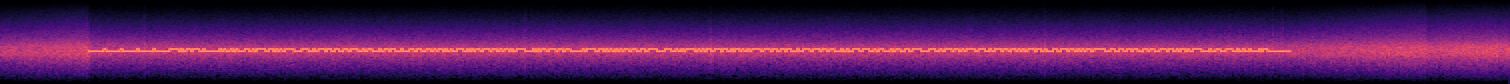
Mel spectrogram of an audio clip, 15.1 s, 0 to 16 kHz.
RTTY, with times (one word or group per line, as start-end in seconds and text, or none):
2.2-3.2 FUERON
3.3-4.8 INCLUIDAS
5.0-5.5 DOS
5.7-7.1 VERSIONES
7.3-7.6 DE
7.8-8.1 LA
8.3-9.5 CANCION
9.6-9.9 EN
10.1-10.3 R
10.4-10.6 U
10.8-11.6 STILL
11.8-12.8 DOWN?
